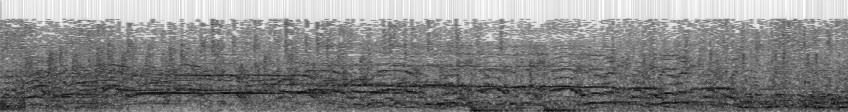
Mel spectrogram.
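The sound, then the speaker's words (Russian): A crowd in the Dorogomilovsky district court in Moscow breaks into a loud, sustained ovation after the judge orders a defendant moved from custody to house arrest: dense applause mixed with excited shouting and overlapping voices, holding at a steady roar for the whole stretch. “Зал взорвался овациями.”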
